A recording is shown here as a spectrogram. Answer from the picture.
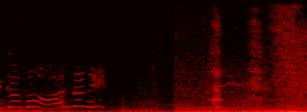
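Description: Quiet audio from the anime episode being watched: a high, wavering voice in the first second, then a low rumble that starts about a second and a half in.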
